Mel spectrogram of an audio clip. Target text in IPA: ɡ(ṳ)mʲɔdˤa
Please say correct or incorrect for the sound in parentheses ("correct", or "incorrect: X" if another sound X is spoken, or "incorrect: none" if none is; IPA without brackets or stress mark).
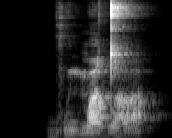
incorrect: u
